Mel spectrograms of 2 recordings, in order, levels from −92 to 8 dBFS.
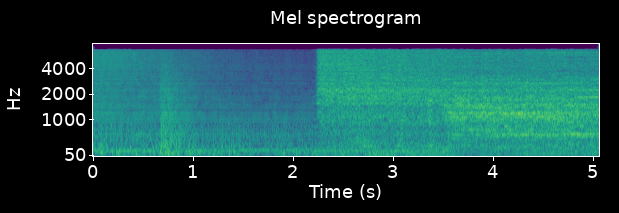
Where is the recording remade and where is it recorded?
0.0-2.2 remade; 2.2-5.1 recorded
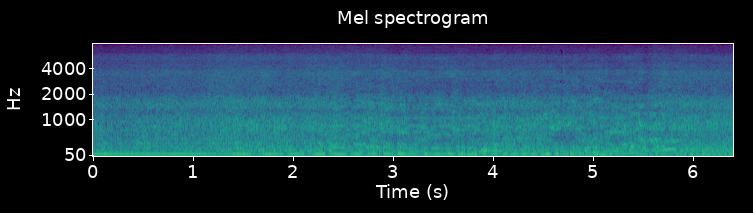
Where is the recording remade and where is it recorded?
0.0-2.4 recorded; 2.4-4.1 remade; 4.1-4.5 recorded; 4.5-5.9 remade; 5.9-6.4 recorded

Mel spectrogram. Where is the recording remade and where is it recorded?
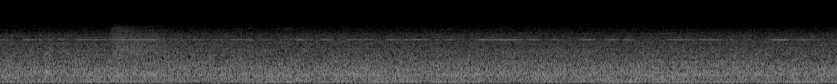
0.0-6.3 recorded; 6.3-6.9 remade; 6.9-8.4 recorded

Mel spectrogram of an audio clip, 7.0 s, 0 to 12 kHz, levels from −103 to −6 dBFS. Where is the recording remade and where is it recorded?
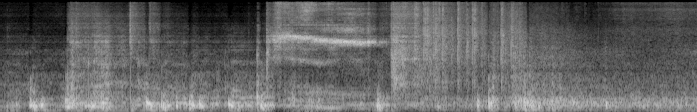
0.0-4.2 remade; 4.2-7.0 recorded

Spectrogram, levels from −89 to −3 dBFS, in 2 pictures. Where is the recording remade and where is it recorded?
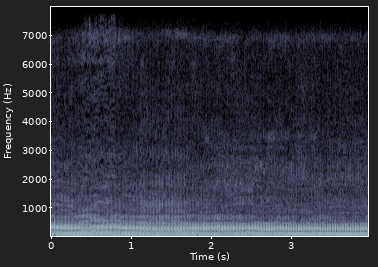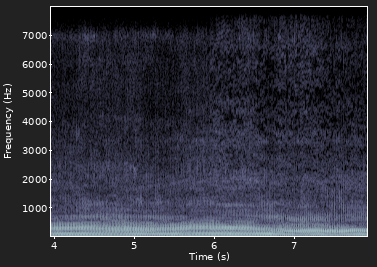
0.0-0.9 remade; 0.9-2.1 recorded; 2.1-5.7 remade; 5.7-6.2 recorded; 6.2-6.7 remade; 6.7-7.9 recorded

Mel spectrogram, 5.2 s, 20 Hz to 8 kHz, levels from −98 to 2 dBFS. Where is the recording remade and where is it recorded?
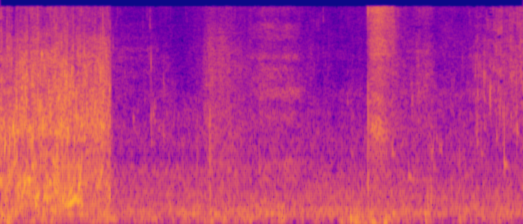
0.0-5.2 recorded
